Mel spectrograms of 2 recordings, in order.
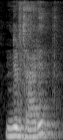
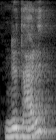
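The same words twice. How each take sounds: The two takes are said the same way.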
